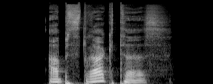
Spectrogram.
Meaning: strong/mixed nominative/accusative neuter singular of abstrakt
- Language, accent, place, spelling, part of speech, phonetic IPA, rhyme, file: German, Germany, Berlin, abstraktes, adjective, [apˈstʁaktəs], -aktəs, De-abstraktes.ogg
